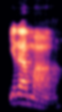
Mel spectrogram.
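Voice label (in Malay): "irama", Malay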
